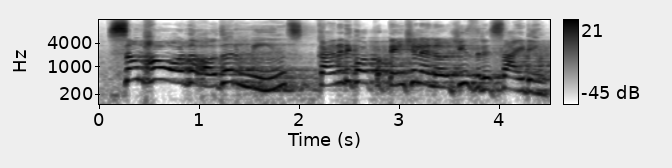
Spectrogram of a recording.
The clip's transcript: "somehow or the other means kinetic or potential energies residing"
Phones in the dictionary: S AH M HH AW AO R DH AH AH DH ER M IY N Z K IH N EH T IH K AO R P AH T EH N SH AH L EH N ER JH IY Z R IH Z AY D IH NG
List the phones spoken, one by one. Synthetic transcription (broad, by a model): S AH M HH AW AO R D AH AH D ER M IY N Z K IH N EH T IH K AO R P AH T EH N SH AH L EH N ER JH IY Z R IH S AY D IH NG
